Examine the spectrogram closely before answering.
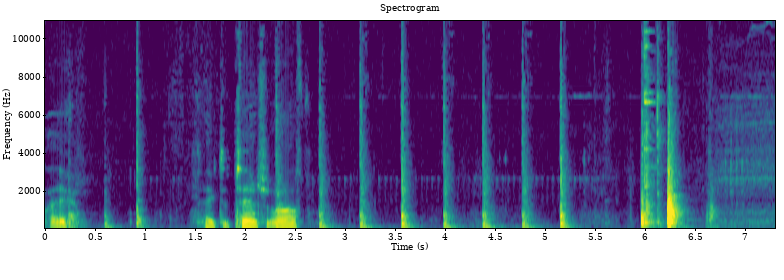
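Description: A wrench clicks and clinks against metal parts.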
